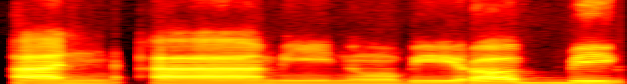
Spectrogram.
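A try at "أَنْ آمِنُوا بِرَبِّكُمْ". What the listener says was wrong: Nu-nya dua harokat. Nu bi rob. Dengungkan nun tasydid. Jangan lupa.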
